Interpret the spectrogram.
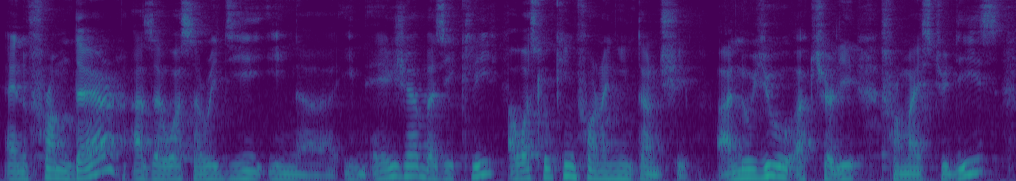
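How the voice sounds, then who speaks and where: A man's voice: medium pitch, lively intonation, fairly quick, hardly any pauses. A man in his thirties, from Ukraine and raised in Belgium, telling his career story in an interview with many fillers and restarts. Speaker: guest, company director. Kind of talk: conversational interview. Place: studio room with sofa. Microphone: desk microphone. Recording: roomy echo.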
